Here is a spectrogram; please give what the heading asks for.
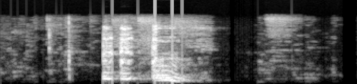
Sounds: Throat clearing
